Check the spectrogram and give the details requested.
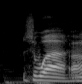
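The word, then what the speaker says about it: Joie: That's how you say her name? Joa? Joa, yeah. Well, I know. I thought it was Joy.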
